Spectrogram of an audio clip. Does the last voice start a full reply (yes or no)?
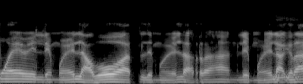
no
